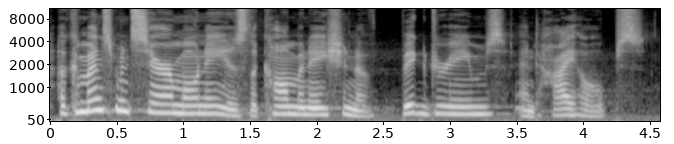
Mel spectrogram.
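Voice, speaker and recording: Woman addressing graduates, steady and formal, reverberant hall sound. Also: fairly high pitch, normal speed. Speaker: Board of Governors speaker. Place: indoor hall with banners, at a podium.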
